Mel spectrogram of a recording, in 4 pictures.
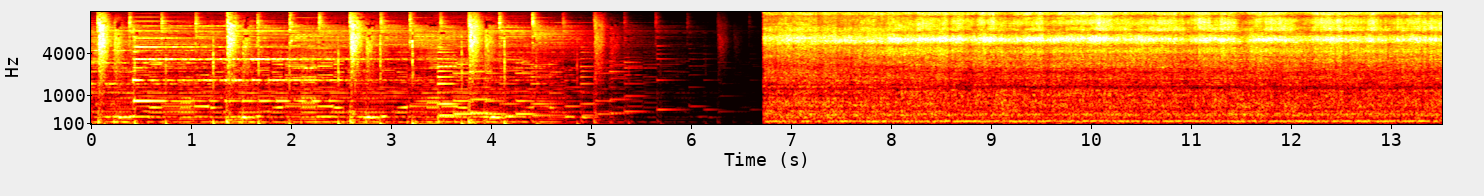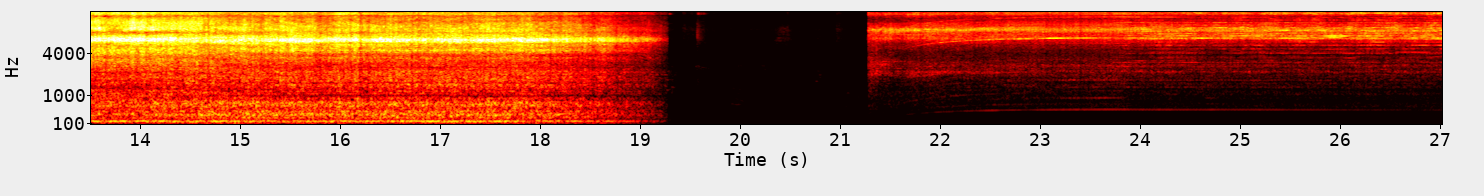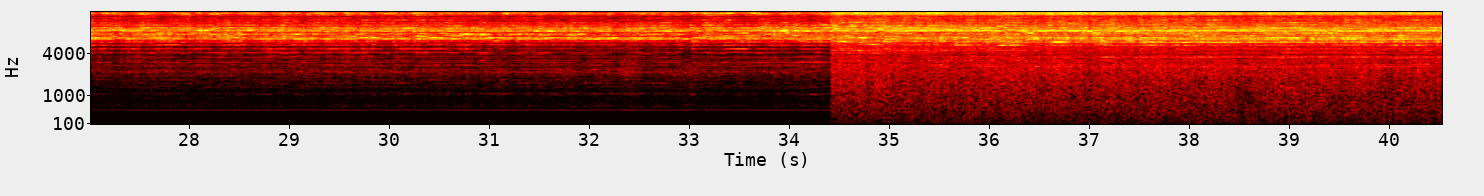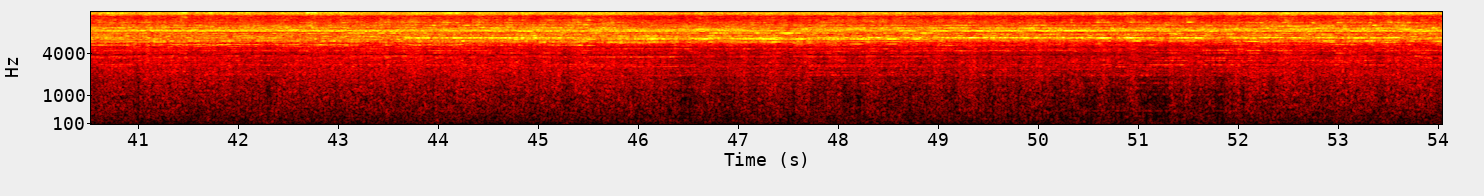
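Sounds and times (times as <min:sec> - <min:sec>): electric motor whine: 0:00.0 - 0:04.6, 0:06.7 - 0:19.3
rasping grinding noise: 0:06.7 - 0:19.2.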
